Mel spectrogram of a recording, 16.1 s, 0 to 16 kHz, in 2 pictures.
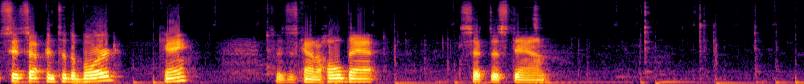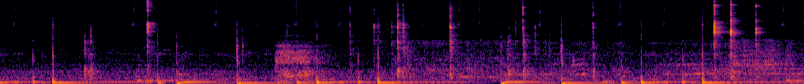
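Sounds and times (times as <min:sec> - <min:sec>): small parts clicking and tapping: 0:01.2 - 0:08.0, 0:08.6 - 0:09.8, 0:10.4 - 0:16.0.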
